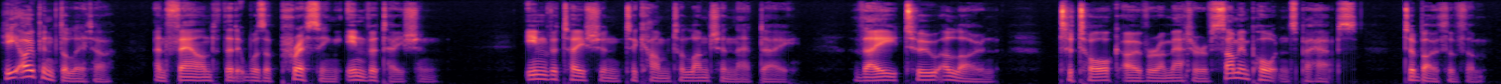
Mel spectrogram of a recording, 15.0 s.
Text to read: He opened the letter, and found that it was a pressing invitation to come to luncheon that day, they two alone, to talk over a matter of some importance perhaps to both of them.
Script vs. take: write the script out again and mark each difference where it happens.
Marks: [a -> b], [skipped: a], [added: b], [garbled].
He opened the letter, and found that it was a pressing invitation [added: invitation] to come to luncheon that day, they two alone, to talk over a matter of some importance perhaps to both of them.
